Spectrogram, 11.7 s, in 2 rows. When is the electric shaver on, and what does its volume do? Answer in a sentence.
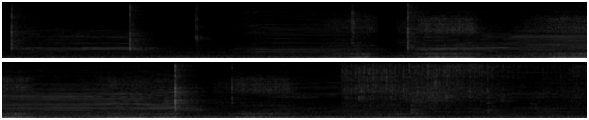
The electric shaver can be heard from 0.0 to 11.6 s, getting louder then quieter.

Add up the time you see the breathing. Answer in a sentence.
The breathing can be heard for 7 seconds in total.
